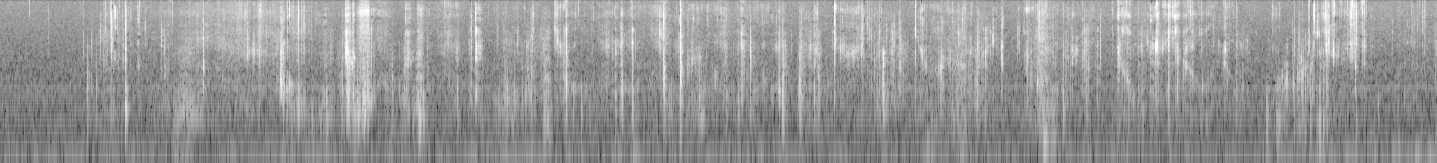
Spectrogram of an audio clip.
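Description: A woman bites and chews a soft doughnut close to the microphone.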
